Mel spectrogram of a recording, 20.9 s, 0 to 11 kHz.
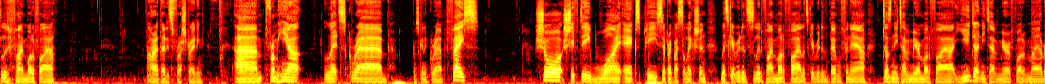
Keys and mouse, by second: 2.4 middle drag, 2.7 shift+middle drag, 3.1 middle drag, 3.6-4.5 shift+middle drag, 5.8 Tab, 6.2 middle click, 6.4 3, 10.8 shift+d, 12.4 p, 13.2 Tab, 16.1 click, 16.9 click, 19.2 click, 20.2 click, 20.7 drag.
